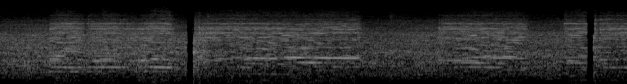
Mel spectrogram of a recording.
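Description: Angle grinder running steadily with its abrasive disc grinding a rusted steel bar, a gritty hiss with a faint motor whine, easing slightly at moments as the pressure changes. The sound breaks off for an instant about two seconds in and again near the end.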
